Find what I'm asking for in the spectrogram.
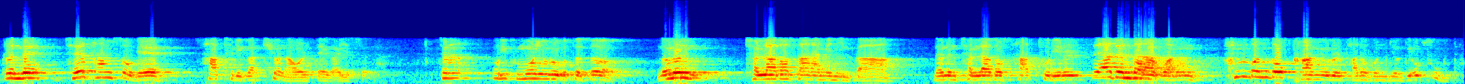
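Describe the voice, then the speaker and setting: A man's voice: on the high side, expressive, normal speed. A male pastor from the Jeolla region of Korea with a Jeolla accent, preaching earnestly and often speaking straight to his congregation. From Jeolla, South Korea. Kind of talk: sermon. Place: church sanctuary. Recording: echoey church hall, muffled lo-fi sound.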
